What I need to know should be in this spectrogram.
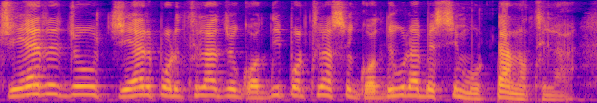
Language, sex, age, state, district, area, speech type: Odia, male, 30-45, Odisha, Bhadrak, rural, spontaneous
